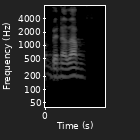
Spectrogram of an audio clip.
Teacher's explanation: benadam como si fuera una sola palabra y el acento se se elimina el acento de la primera y ya nada más se queda el acento en la segunda palabra · el tratamiento que se le debe de dar es como si fuera una sola palabra, se debe de pronunciar de corridito, no se pronuncia Ben y luego Adam, se pronuncia Ben Adam, como si fuera una sola palabra. · se elimina el acento de la primera y ya nada más se queda el acento en la segunda palabra. Y bueno, se fusiona como si fuera una sola palabra, pero sigue quedando este guión que se llama makef.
